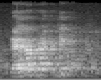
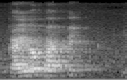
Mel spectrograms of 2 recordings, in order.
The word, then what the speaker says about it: chiropractic: मैं काप डॉक्टर हूं कैपटिक बोलते लोग बोलते ये क्या हैरो तो इसकी स्पेलिंग जो है ना सी है चासी शुरू हो रही है ये काइरो प्रैक्टिक जो वर्ड है ये ग्रीक वर्ड है ये ग्रीक लैंग्वेज से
